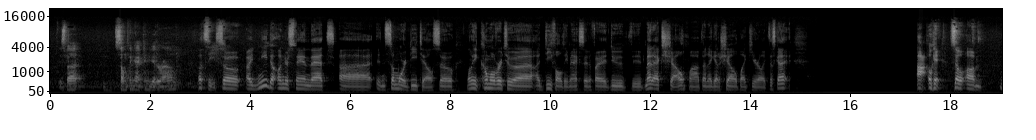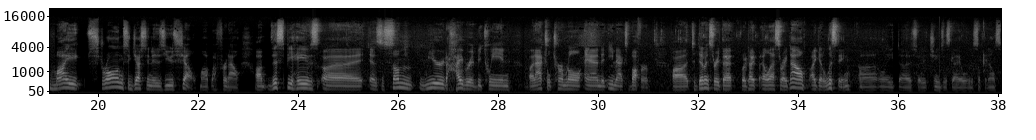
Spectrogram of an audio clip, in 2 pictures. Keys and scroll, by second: 8.8 super+j, 10.2-11.8 typing, 14.2 ctrl+x, 14.7 1, 15.3 ctrl+x, 15.5 3, 33.0-33.7 typing, 33.9 Return, 35.4 alt+o, 36.3 ctrl+g, 36.5 ctrl+g, 36.6 ctrl+x, 36.9 o, 37.2 ctrl+x, 37.4 b.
